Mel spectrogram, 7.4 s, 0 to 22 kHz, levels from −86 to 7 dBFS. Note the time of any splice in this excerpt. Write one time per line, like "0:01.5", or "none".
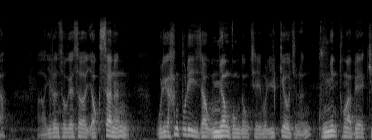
0:06.4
